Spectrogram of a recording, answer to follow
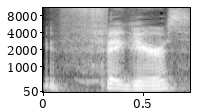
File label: answer, female; Garry's Mod; hl2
